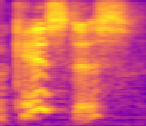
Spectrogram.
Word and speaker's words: Kestis: I don't know how it's pronounced. Casestis. Yeah, Kestis.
